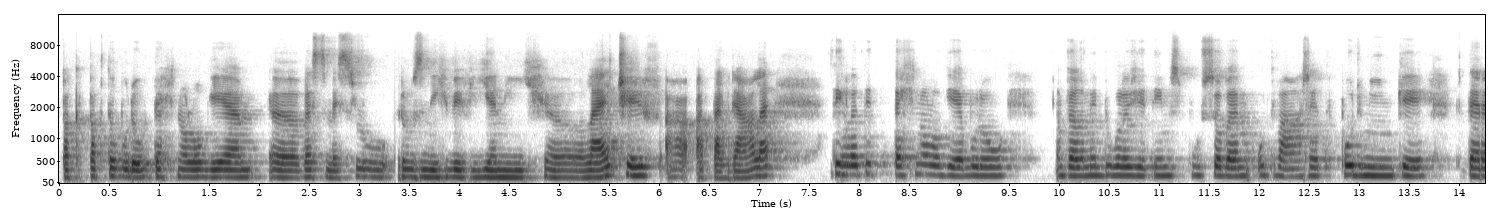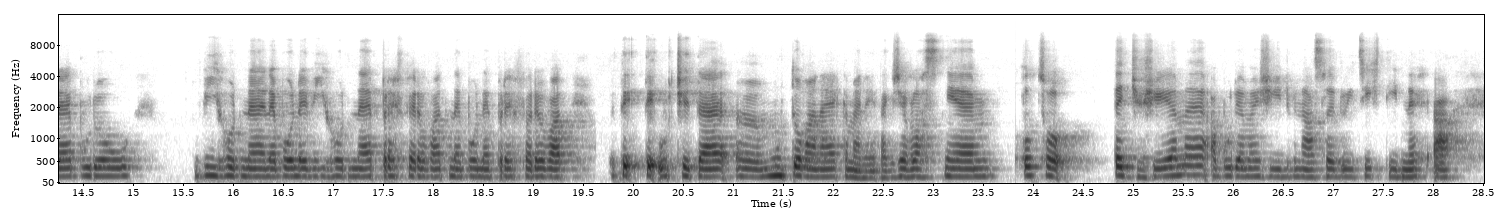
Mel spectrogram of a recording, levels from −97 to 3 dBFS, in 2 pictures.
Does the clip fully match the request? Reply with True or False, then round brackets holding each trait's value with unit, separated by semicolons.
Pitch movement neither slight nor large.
False (2.3 semitones)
